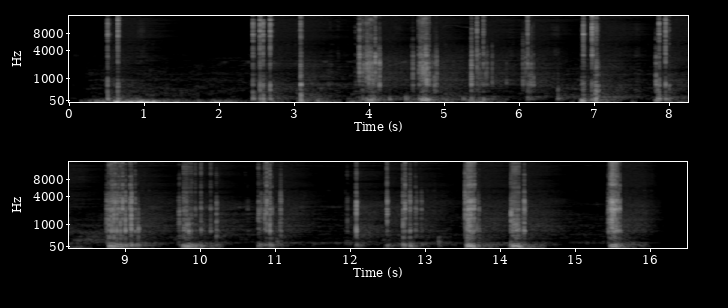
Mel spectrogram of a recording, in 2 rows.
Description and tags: Mouse Clicks & Scrolls
Logitech 3-button mouse being clicked, double-clicked, and the scroll wheel is used. Recorded with Zoom h4n in stereo
clicks, zoom-h4n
